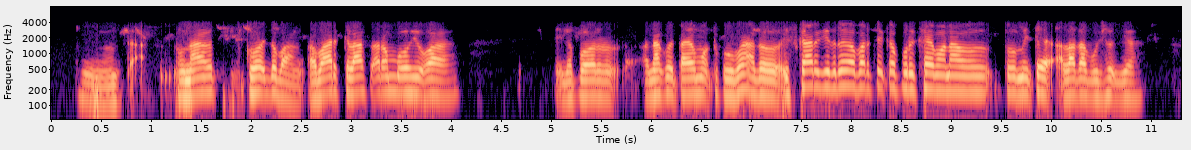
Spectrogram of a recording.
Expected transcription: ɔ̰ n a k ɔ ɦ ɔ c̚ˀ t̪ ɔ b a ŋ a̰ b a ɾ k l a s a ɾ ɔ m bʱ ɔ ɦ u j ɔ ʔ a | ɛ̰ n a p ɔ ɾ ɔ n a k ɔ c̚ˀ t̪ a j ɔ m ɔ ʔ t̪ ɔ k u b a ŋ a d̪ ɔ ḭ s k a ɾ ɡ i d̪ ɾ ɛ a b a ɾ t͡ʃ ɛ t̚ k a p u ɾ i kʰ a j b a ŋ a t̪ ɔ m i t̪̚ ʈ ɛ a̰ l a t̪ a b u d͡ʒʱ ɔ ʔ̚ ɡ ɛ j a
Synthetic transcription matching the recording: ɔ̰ n a k ɔ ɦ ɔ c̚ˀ d̪ ɔ b a ŋ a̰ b a ɾ k l a s a ɾ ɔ m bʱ ɔ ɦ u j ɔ ʔ a | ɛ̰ n a p ɔ ɾ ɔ n a k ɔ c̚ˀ t̪ a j ɔ m ɔ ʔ t̪ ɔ k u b a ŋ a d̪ ɔ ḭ s k a ɾ ɡ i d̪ ɾ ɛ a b a ɾ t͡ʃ ɛ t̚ k a p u ɾ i kʰ a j m a n a t̪ ɔ m i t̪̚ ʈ ɛ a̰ l a d̪ a b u d͡ʒʱ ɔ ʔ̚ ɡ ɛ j a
